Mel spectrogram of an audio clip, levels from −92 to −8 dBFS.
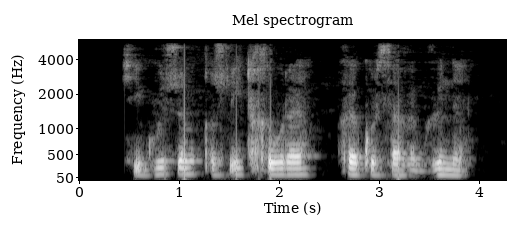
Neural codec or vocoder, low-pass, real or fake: none; 5.4 kHz; real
